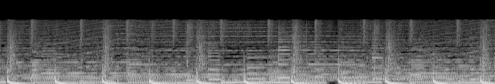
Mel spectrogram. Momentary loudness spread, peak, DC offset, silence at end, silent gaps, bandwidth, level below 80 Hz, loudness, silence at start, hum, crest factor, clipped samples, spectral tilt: 3 LU; -2 dBFS; under 0.1%; 0 s; none; 8.8 kHz; -18 dBFS; -17 LUFS; 0 s; none; 12 dB; under 0.1%; -6.5 dB/octave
